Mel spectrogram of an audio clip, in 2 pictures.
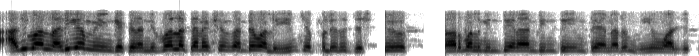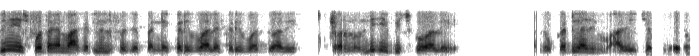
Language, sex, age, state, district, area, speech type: Telugu, male, 18-30, Telangana, Siddipet, rural, conversation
